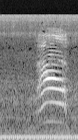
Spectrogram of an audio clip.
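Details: Cat conversing with its owner indoors gives one clear arched meow, rising and falling over about half a second, above a steady low hum.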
